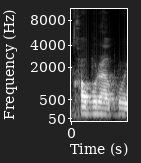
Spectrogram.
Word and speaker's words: CURVC: 네, 저희 회사 이름은 CURVC라고 쓰고 커브라고 읽습니다.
